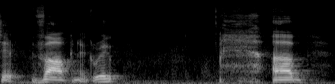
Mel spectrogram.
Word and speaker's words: Wagner: the way pronounce it wagner group um pronouncing the w as a v as in the composer richard wagner but of course russians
